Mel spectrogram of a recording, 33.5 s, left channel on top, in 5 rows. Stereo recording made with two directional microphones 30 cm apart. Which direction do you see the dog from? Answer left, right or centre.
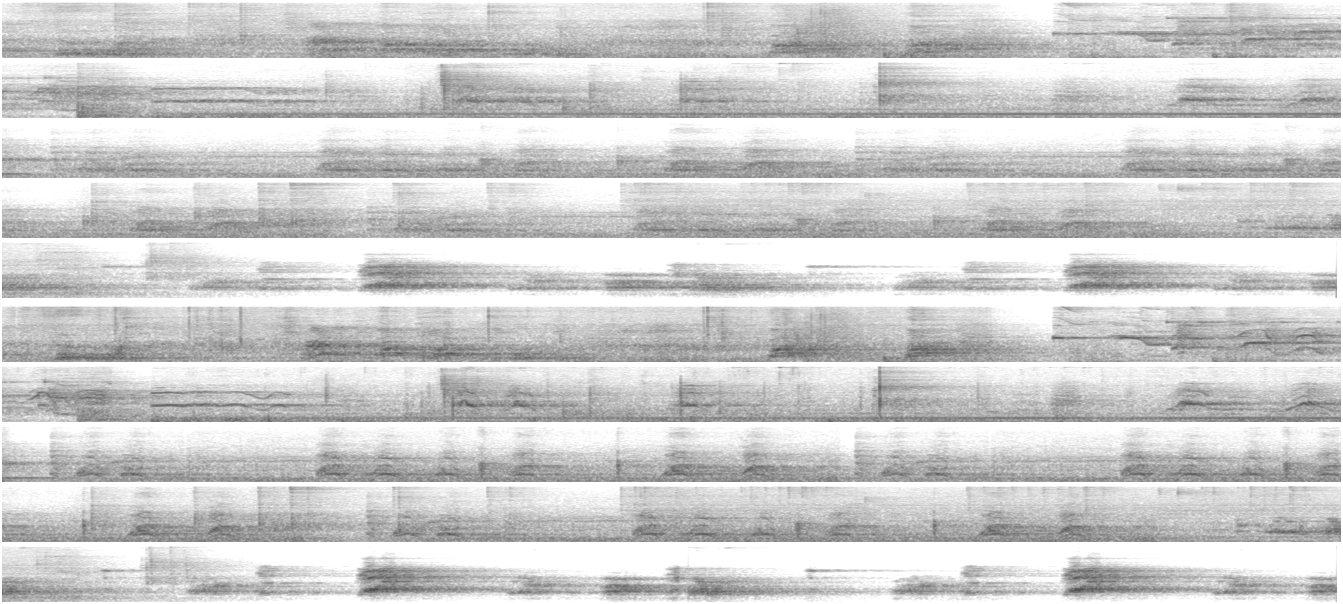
right.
